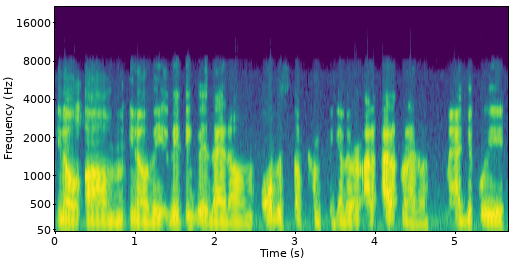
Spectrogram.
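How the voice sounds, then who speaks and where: A man hosting a casual chat show in an excitable, folksy way, addressing listeners directly. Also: low voice, a little fast. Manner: excitable, talks to listeners as folks, laughs often. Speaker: podcast host. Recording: dull lo-fi call audio.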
